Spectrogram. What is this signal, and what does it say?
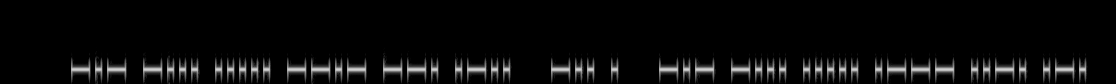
Morse code, heard as a keyed tone, about 21 wpm, 700 Hz. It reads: KB5QGL DE KB5JFR
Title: USA Callsign DE Callsign - 6 Characters - 20wpm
